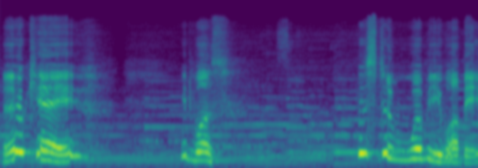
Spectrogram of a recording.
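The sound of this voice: A put-on character voice in a fairly high pitch moves at a fairly slow pace with clear music in the background.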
